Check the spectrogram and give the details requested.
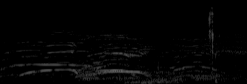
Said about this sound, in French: Le chat, hein? On en a parlé du chat, mais on va y revenir.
